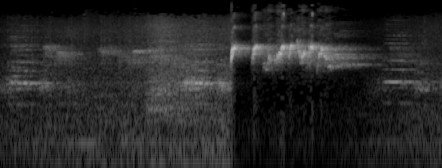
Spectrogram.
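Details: Jambul, the red-whiskered bulbul, kept for daily song training; soft warbling first, then a burst of rapid chattering whistled notes lasting about a second, over steady low background noise.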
